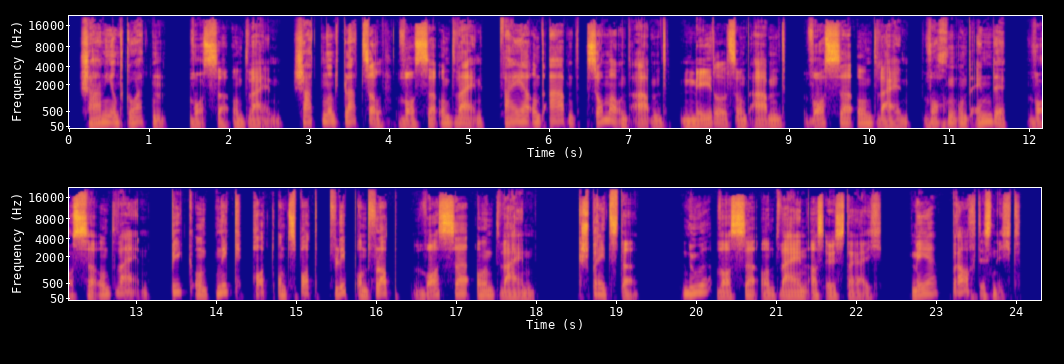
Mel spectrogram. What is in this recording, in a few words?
german austrian corporate videos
